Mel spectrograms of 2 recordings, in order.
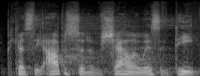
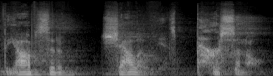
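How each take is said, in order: First: Quiet emphasis. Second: Softly whispered punchline; hushed sermon climax. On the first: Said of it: "quiet point before whisper". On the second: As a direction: breathe it as a secret. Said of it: "whispered key line". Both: Real, not acted.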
